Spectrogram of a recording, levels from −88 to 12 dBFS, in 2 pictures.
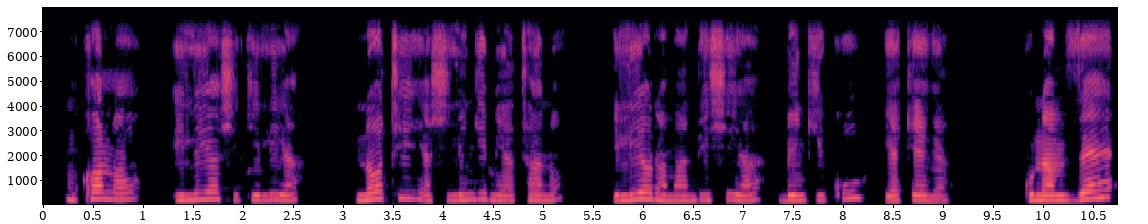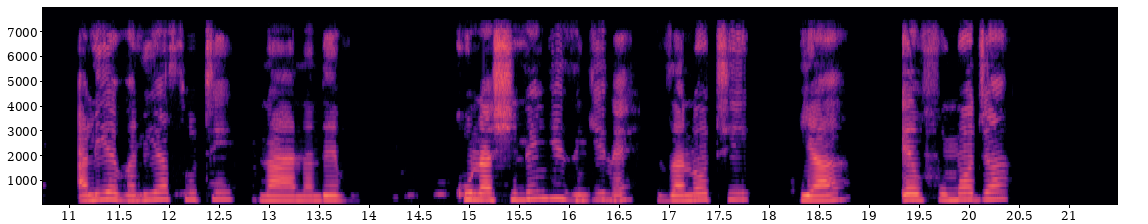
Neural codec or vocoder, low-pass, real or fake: none; 7.2 kHz; real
